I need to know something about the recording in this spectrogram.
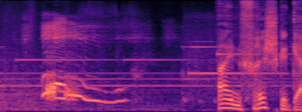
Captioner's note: cheerful baby sounds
